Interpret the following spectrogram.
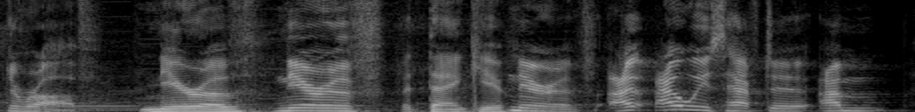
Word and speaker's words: Nirav: Nirav, it's pronounced Nirav.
